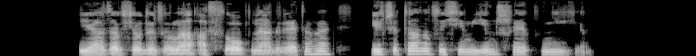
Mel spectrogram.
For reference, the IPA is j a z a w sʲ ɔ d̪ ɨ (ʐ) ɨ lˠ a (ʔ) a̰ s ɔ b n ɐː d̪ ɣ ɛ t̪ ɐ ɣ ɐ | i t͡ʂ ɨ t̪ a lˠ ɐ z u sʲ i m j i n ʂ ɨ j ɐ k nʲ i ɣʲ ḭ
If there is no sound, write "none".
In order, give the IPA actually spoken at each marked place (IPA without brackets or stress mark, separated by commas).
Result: ʐ, ʔ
